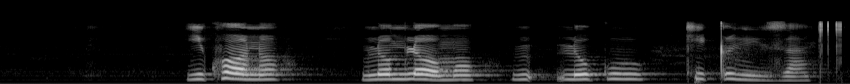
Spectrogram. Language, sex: Zulu, female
